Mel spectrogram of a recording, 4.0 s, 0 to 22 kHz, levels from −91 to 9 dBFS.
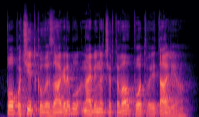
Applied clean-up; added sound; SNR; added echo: neural mask model Resemble Enhance denoiser.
